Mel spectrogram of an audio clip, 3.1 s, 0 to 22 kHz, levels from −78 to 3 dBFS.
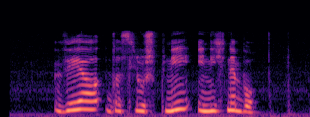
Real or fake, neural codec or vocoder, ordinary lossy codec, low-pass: real; none; none; 7.2 kHz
